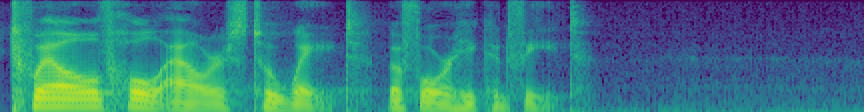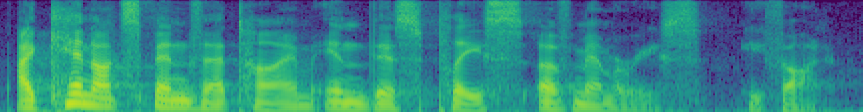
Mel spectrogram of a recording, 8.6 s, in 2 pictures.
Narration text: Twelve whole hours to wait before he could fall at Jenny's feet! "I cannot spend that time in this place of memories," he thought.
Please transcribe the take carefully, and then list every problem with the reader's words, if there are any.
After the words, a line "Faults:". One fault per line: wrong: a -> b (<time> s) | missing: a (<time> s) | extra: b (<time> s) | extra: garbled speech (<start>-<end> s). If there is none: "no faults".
Twelve whole hours to wait before he could feet! "I cannot spend that time in this place of memories," he thought.
Faults:
missing: fall at Jenny's (2.5 s)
